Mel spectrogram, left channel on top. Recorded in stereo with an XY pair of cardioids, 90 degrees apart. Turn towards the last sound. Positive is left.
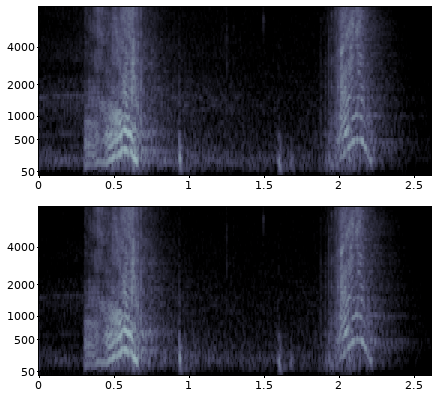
turn(degrees=0)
